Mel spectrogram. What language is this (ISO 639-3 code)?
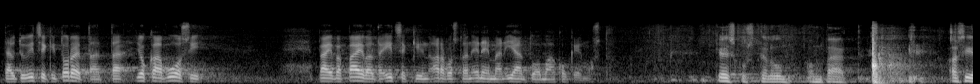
fin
